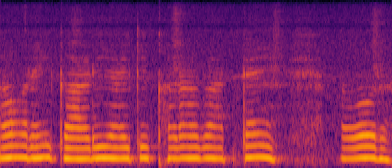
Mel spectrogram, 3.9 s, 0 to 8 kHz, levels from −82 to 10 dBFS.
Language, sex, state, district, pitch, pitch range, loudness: Bhojpuri, female, Uttar Pradesh, Ghazipur, 190 Hz, 185-195 Hz, -13 LUFS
